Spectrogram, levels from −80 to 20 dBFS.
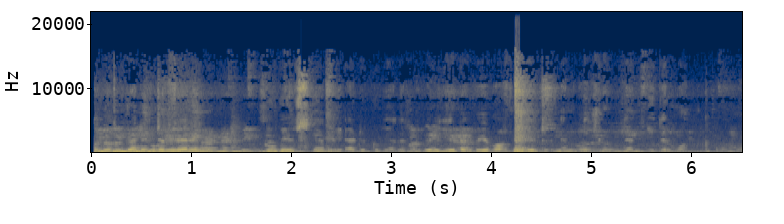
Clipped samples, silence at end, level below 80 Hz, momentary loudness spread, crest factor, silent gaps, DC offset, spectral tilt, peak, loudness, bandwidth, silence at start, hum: under 0.1%; 0 s; -36 dBFS; 17 LU; 16 dB; none; under 0.1%; -4.5 dB/octave; 0 dBFS; -15 LUFS; 16.5 kHz; 0.05 s; none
